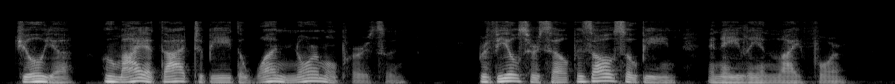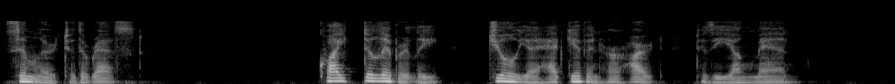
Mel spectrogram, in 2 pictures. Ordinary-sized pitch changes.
No: wide, 7.0 semitones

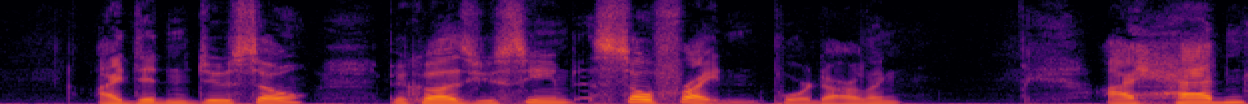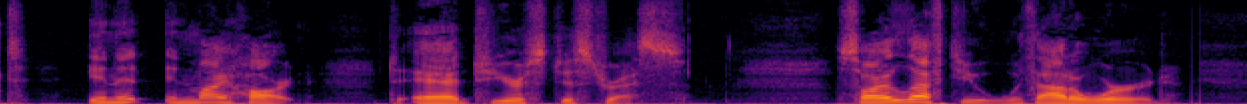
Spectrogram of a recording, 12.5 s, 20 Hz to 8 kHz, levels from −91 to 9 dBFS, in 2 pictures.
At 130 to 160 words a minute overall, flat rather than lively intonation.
No: average, 140 wpm; average, 4.9 semitones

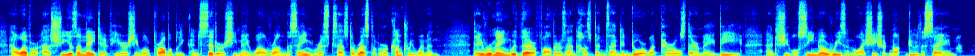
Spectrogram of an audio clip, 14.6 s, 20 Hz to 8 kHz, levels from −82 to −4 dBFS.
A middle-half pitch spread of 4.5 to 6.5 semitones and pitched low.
Yes: wide, 5.6 semitones; very low, 95 Hz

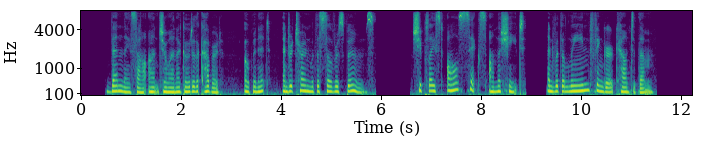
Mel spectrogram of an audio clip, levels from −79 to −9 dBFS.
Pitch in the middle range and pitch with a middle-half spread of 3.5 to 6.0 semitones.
No: medium, 175 Hz; average, 2.8 semitones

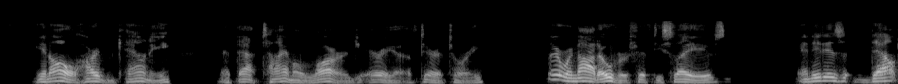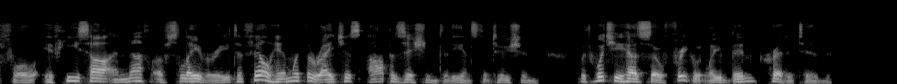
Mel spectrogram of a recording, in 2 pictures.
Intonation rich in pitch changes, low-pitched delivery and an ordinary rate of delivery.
Yes: wide, 7.6 semitones; low, 120 Hz; average, 160 wpm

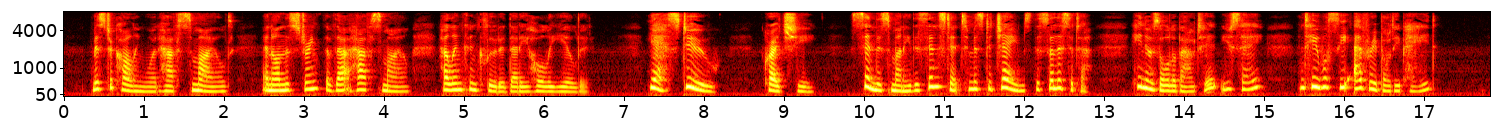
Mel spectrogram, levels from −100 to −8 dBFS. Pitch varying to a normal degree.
No: wide, 6.0 semitones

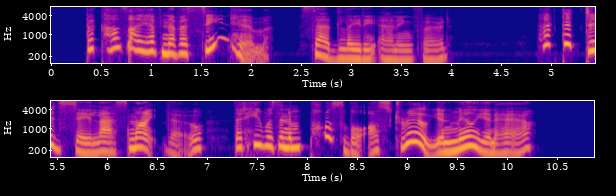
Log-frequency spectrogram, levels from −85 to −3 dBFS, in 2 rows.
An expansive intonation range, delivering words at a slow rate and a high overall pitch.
Yes: wide, 8.9 semitones; slow, 120 wpm; high, 235 Hz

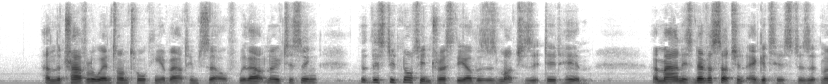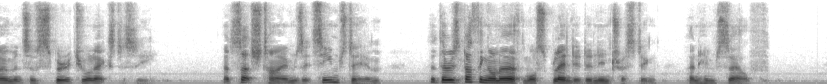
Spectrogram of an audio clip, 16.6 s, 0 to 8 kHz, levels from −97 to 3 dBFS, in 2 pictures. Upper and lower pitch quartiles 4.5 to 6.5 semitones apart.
Yes: average, 5.1 semitones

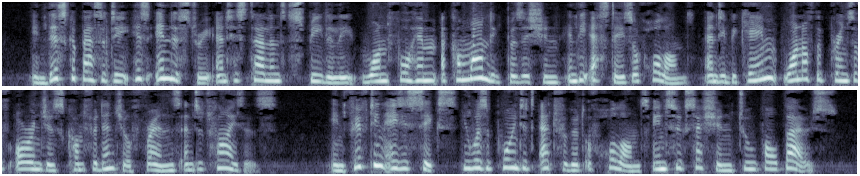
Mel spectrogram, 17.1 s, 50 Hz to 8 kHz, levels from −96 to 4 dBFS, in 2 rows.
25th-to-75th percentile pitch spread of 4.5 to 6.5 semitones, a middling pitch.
No: average, 4.8 semitones; high, 240 Hz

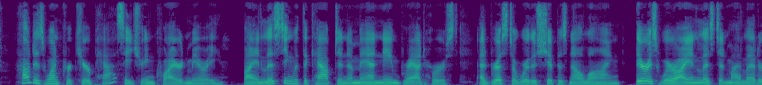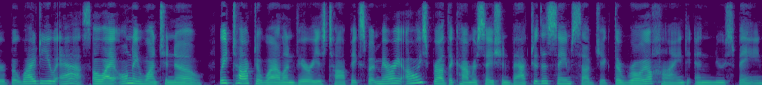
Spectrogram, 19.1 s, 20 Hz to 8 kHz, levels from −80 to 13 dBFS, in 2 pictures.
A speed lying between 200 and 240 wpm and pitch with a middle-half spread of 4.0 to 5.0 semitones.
Yes: fast, 205 wpm; average, 4.5 semitones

